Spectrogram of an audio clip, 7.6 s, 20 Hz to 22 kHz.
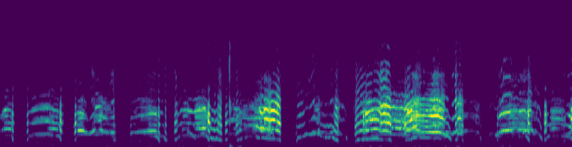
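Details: Peregrine falcon chicks in Koszalin, Poland, 19 May 2022, waiting for the mother to deliver supper. Several chicks give strident, wavering begging screams in quick overlapping bouts, with a loud peak in the middle and faint low hum beneath.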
